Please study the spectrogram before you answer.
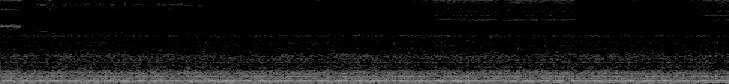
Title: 그래픽카드 소음문제.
